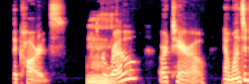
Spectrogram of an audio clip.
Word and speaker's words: tarot: But the T is silent on the end. And, the tarot has been all over the world.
